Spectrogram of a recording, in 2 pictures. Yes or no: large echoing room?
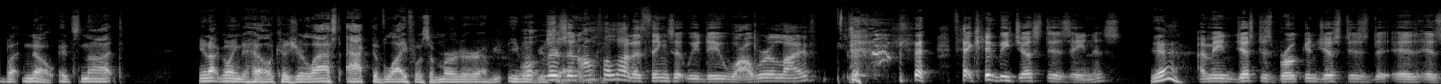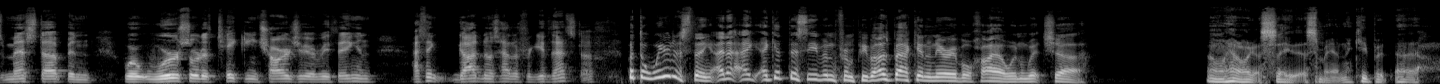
no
